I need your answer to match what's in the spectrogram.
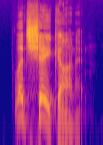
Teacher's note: All the other words are lower to medium kind of pitch, but we hear a rise in shake.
